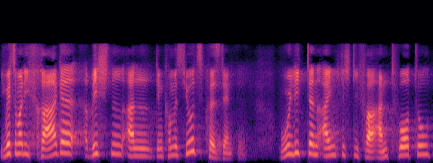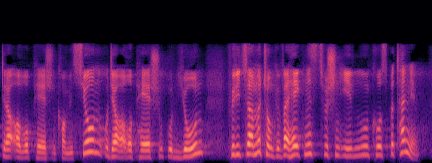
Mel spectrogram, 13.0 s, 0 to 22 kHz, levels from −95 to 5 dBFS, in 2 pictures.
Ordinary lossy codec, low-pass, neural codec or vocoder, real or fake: MP3, 64 kbps; 7.2 kHz; codec, 24 kHz, 0.9 kbps, WavTokenizer, large speech release; fake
